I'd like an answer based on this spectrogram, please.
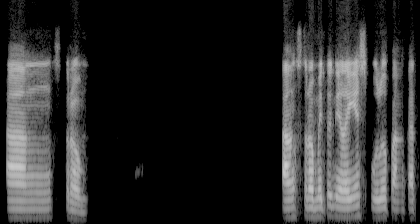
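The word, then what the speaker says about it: ångström: Dibacanya angstrom.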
